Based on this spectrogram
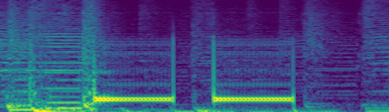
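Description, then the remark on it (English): A phone line's ringing tone sounds as two short, steady electronic buzzes in quick succession, clear and fairly loud, over background music, as the Today FM radio show phones a listener. “It's ringing.”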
